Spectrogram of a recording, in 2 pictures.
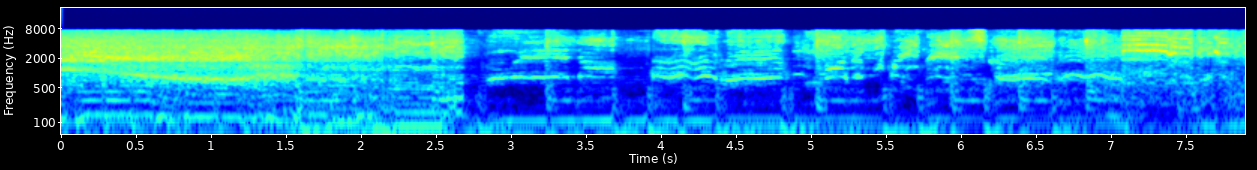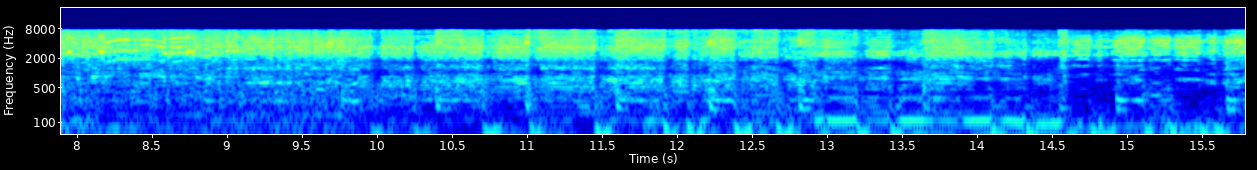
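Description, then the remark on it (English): A big crowd screams and cheers nonstop for a singer at a tribute night to him, a dense, loud wall of overlapping yells and whoops that stays intense for the whole stretch with no clear single voice. “Let's hear for …! Scream for …!”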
